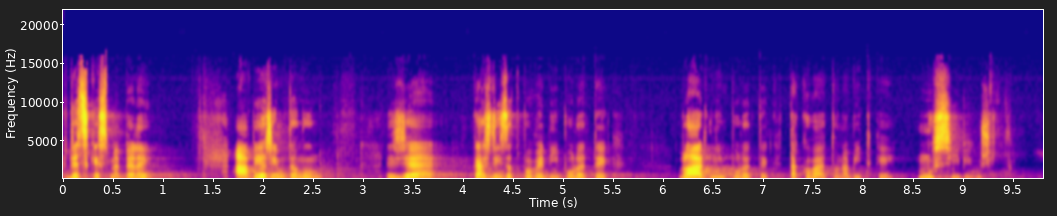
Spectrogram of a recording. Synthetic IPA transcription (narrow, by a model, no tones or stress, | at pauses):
ʒdɪt͡skɪsmɛbɪlɪ | ʔavjɛriːmt̪o̞mu | ʒɛkaʒdiːzo̞t̪po̞vjɛdnɲiːpo̞lɪt̪ɪk | vlaːdɲiːpo̞lɪt̪ɪkt̪ako̞vɛːt̪o̞nabiːt̪kɪmusiːvɪuʒiːt̪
